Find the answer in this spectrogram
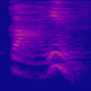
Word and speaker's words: kein: MEIN यानी mine, ZEIT जाइट, KEIN काइन। तो इसका उच्चारण EI का उच्चारण होता है आई।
